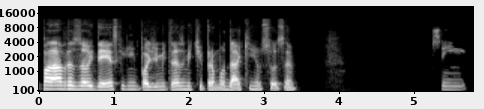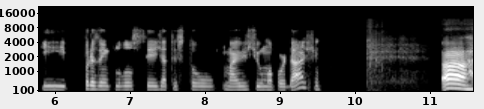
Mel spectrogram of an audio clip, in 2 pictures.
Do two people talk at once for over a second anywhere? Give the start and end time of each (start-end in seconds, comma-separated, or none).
none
